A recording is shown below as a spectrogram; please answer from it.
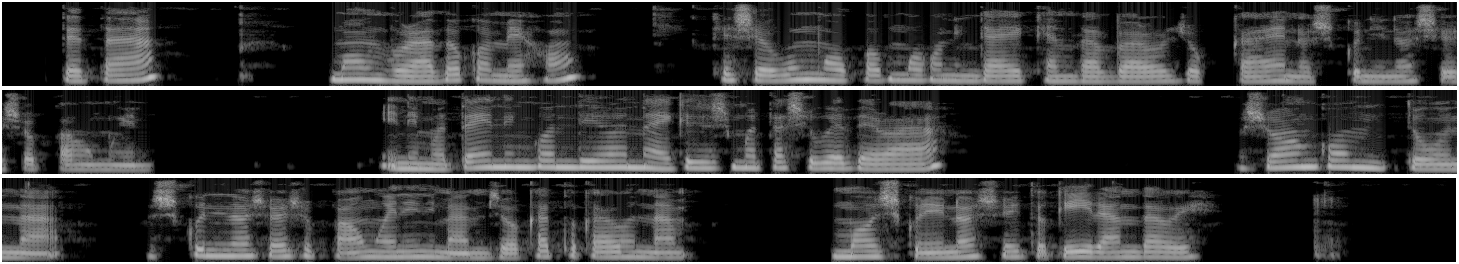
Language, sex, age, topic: Oshiwambo, female, 18-24, agriculture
